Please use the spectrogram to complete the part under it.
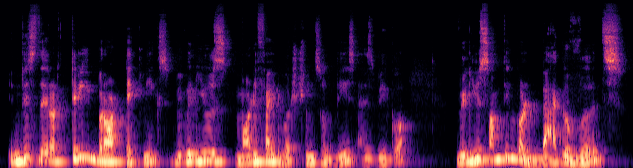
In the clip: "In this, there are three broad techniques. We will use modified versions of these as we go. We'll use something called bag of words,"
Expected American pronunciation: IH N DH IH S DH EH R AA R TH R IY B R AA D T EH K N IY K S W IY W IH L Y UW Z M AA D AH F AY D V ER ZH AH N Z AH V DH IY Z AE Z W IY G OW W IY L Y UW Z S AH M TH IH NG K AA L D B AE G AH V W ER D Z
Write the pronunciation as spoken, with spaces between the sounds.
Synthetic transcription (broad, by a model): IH N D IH S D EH R AA R T R IY B R AA D T EH K N IY K S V IY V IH L Y UW Z M AA D AH F AY D V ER SH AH N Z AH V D IY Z AE Z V IY G OW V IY L Y UW Z S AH M T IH NG K AA L D B AE G AH V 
